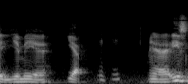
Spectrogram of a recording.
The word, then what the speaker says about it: Ymir: Ymir?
